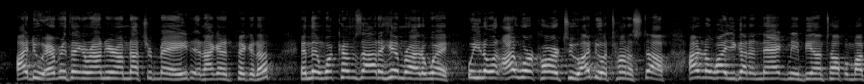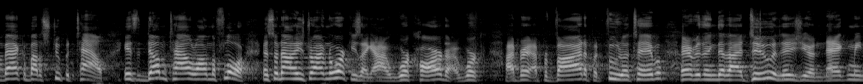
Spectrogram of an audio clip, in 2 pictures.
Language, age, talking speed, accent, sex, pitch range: English, 40-59, 335 wpm, American, male, 235-310 Hz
